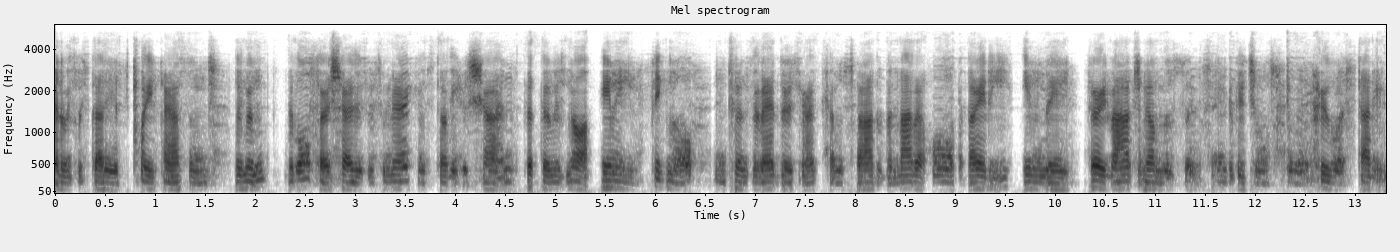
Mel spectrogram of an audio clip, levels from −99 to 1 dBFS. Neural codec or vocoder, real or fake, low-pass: codec, 44.1 kHz, 1.7 kbps, Pupu-Codec; fake; 5.4 kHz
